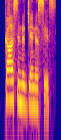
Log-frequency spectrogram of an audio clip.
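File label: "carcinogenesis", Indian English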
